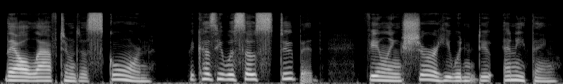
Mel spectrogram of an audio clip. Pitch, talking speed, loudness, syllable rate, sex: 190 Hz, 180 wpm, -17 LUFS, 5.0 syllables/s, female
